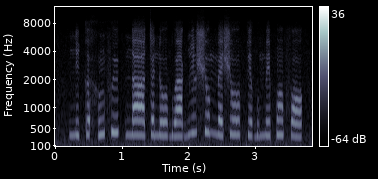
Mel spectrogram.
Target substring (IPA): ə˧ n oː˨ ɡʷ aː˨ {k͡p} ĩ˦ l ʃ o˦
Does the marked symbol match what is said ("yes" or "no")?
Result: no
